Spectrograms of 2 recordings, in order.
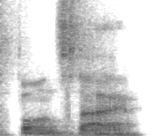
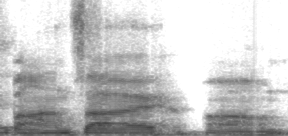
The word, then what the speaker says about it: bonsai: So you may have noticed how I pronounce bonsai. Many people say bonsai, which is a completely different word and a different meaning.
